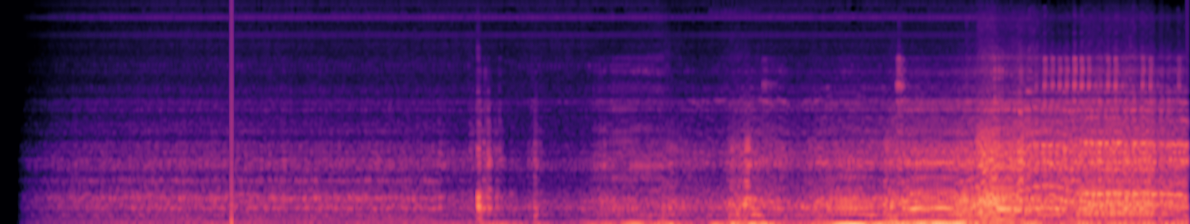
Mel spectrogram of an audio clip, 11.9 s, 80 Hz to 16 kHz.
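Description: In-cabin sound of a Peugeot 206 RC rally car's 2.0-litre four-cylinder engine. It holds a steady low rumble for the first few seconds, with a couple of knocks about five seconds in. Then it revs up and pulls away through the gears, the pitch climbing and dropping back at each shift.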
